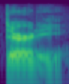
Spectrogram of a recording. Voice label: "dirty", English

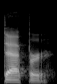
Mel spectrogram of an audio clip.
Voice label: "dapper", English

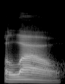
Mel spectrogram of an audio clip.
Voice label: "allow", English

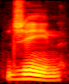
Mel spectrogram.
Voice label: "gene", English

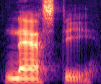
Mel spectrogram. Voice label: "nasty", English

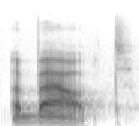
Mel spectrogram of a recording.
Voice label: "about", English

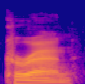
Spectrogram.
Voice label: "Quran", English

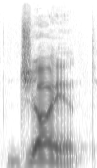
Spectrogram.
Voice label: "giant", English

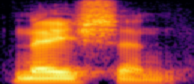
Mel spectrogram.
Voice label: "nation", English

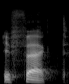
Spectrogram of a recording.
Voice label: "effect", English

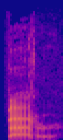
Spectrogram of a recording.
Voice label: "batter", English

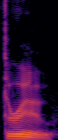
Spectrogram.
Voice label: "through", English

